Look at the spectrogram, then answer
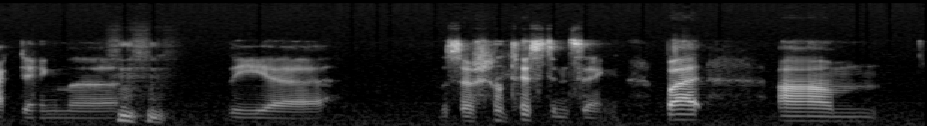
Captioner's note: laughs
